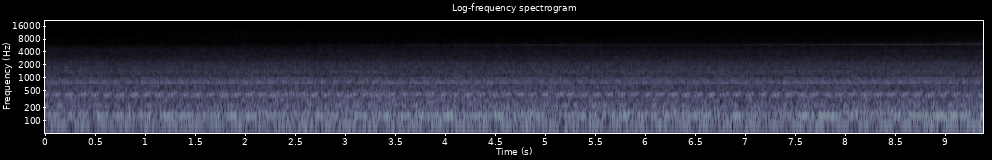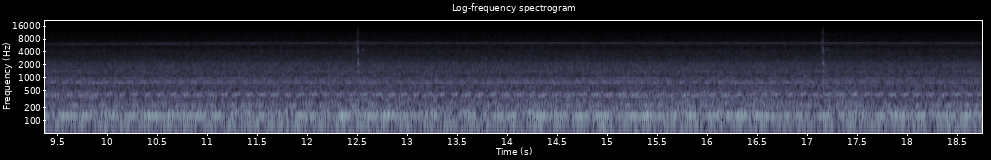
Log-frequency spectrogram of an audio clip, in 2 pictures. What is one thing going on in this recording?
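A truck engine hums steadily at cruising speed.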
